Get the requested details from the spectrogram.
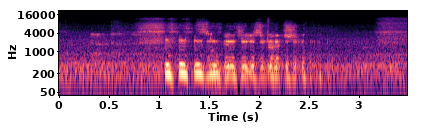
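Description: A young woman hums with pleasure.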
